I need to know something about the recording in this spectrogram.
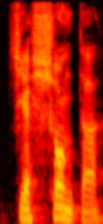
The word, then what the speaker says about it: dziesiąta: I think the current issue, it's still the SI versus the SZ on some of the pronunciation.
